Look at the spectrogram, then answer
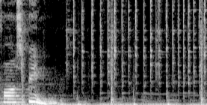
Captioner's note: gear cranking sound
